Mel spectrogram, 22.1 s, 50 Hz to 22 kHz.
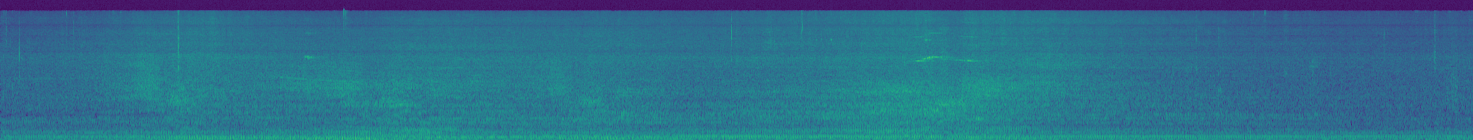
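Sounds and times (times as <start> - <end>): faint high chirp: 4.5 - 4.8, 13.7 - 14.7.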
